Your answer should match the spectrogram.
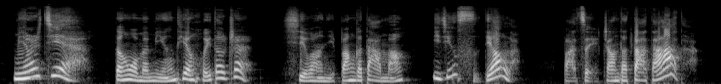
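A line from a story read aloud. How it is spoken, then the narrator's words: Impatient sneering. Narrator (Chinese): 他们最后等得不耐烦了，冷笑着对他说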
